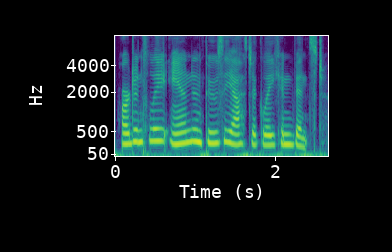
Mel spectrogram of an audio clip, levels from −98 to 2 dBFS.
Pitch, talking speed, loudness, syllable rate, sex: 240 Hz, 90 wpm, -14 LUFS, 5.2 syllables/s, female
